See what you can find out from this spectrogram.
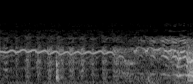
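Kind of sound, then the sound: animal, horse neighing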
